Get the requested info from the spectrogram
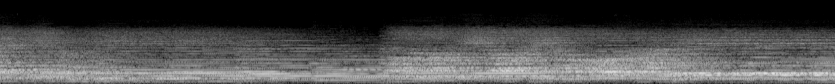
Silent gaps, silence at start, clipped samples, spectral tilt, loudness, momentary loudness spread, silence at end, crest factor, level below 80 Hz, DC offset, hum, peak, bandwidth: none; 0 s; under 0.1%; -6.5 dB/octave; -16 LUFS; 7 LU; 0 s; 14 dB; -54 dBFS; under 0.1%; none; 0 dBFS; 9.6 kHz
